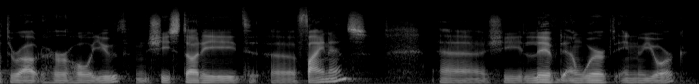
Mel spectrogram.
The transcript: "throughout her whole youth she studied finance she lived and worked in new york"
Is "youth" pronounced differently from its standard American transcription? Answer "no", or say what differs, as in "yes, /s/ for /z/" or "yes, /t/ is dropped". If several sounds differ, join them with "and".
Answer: no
